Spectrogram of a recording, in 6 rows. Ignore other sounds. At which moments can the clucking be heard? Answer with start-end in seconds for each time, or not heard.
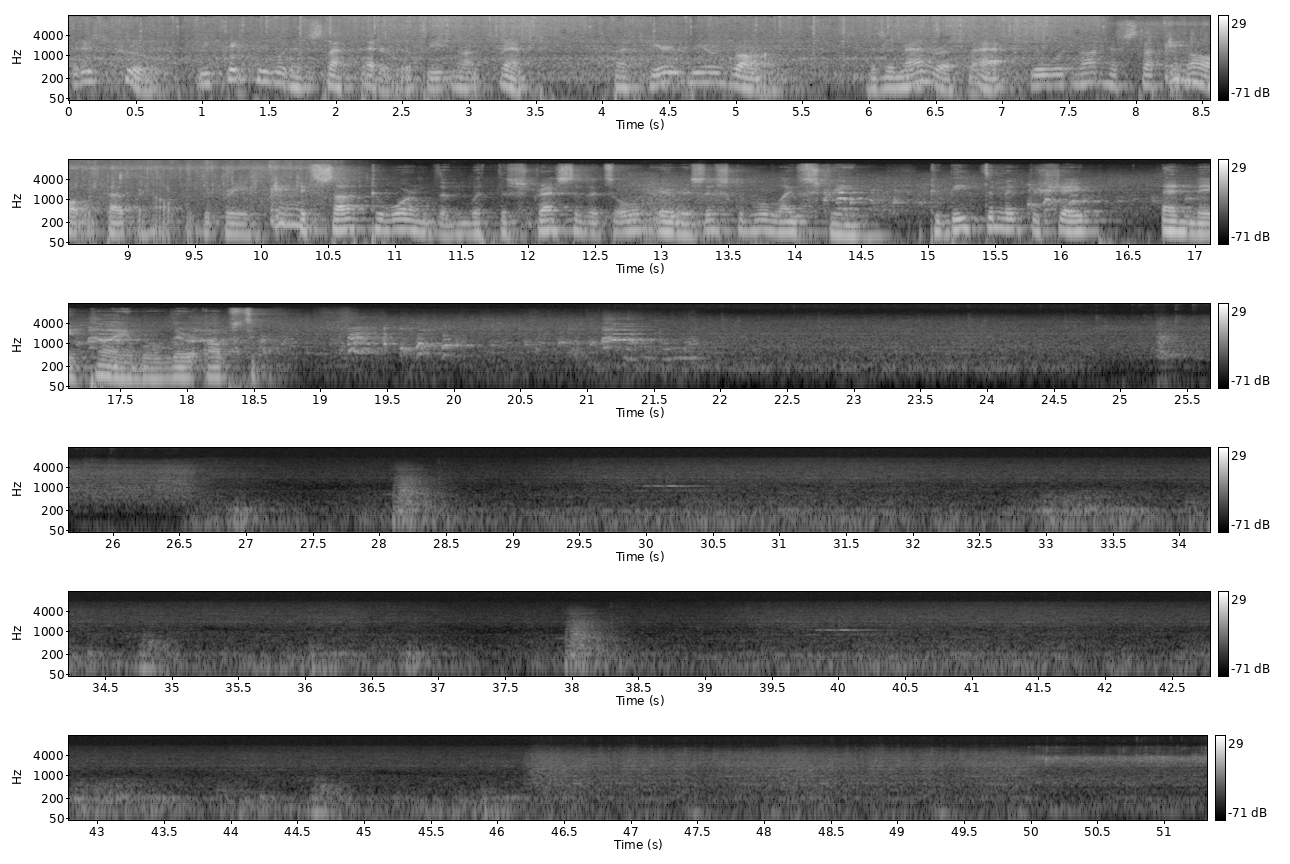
12.6-21.9.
